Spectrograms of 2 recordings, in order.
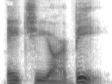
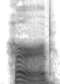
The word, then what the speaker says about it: herb: Sometimes both pronunciations survived, like HERB. In Britain, herb with the H one out, but in America, herb without the H one out.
